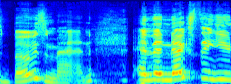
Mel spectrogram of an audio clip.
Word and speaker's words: Bozeman: i'm just like me i think boozy man sounds cooler i don't know if that's really how you say it and then cole's like no i'm from there it's it's bozeman and the next thing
